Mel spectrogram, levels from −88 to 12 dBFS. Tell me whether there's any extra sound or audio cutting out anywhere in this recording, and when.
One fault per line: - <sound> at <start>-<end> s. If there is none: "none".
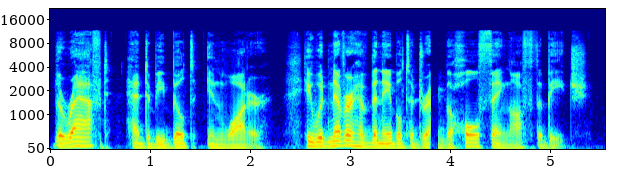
- dropout at 3.8-3.9 s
